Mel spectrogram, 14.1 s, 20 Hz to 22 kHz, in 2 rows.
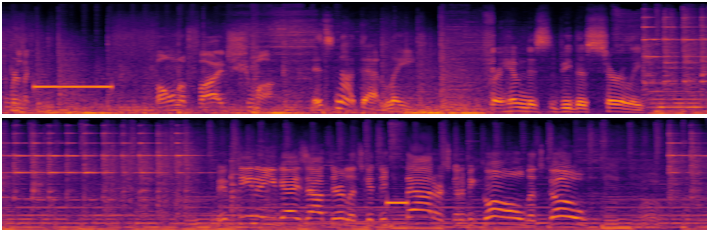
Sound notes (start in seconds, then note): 0.2 beep; 6.4 bell ringing; 10.8 beep; 13.7 bell ringing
